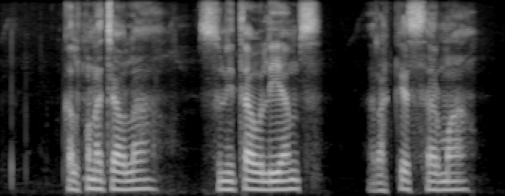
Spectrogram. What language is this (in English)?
Santali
